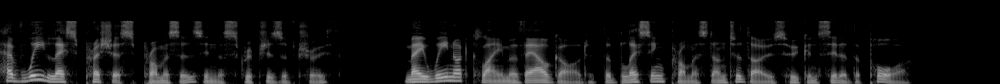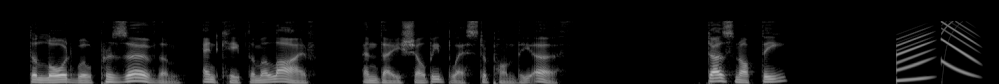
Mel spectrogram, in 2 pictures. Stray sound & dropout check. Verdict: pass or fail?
fail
